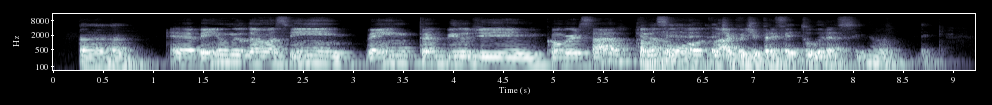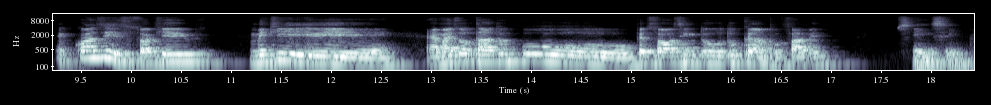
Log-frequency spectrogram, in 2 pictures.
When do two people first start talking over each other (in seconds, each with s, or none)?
5.8 s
